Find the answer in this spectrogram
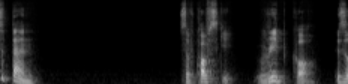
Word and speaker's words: Sapkowski: How do you pronounce it then? Sapkowski.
